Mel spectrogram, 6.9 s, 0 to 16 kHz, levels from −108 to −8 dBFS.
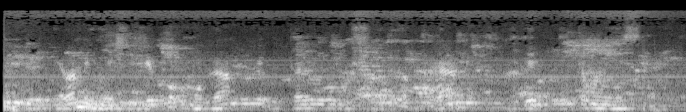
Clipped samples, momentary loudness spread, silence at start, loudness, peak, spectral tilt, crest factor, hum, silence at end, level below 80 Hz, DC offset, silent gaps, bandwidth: under 0.1%; 10 LU; 0.05 s; -20 LUFS; -2 dBFS; -7.5 dB/octave; 16 dB; none; 0 s; -42 dBFS; under 0.1%; none; 11.5 kHz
